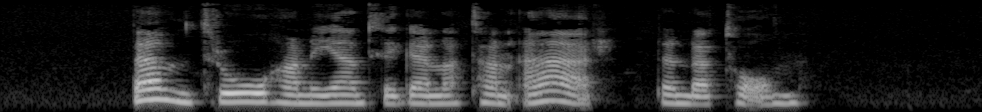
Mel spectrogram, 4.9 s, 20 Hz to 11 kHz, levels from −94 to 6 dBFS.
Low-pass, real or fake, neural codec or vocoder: 9.9 kHz; real; none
